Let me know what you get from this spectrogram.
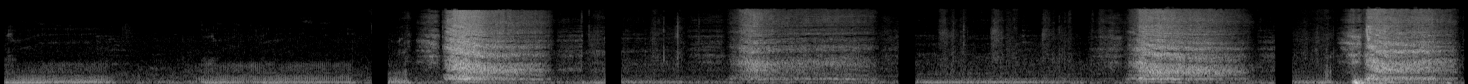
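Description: A caracal gives harsh, hissing, roar-like bursts, each lasting about a second, with short quiet gaps between.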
